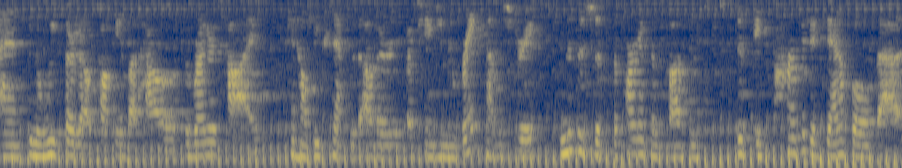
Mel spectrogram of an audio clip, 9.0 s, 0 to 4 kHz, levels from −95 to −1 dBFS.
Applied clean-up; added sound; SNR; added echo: classical method WPE with log-MMSE.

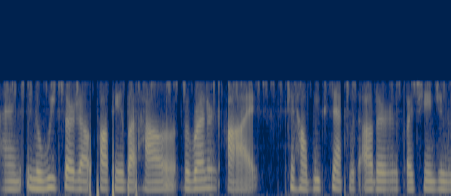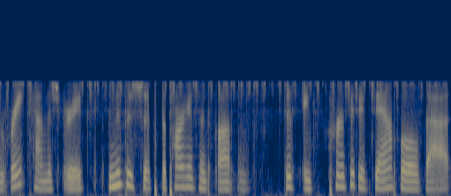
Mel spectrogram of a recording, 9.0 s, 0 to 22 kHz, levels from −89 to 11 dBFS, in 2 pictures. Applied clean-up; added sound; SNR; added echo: neural separator model SepFormer WHAMR!.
